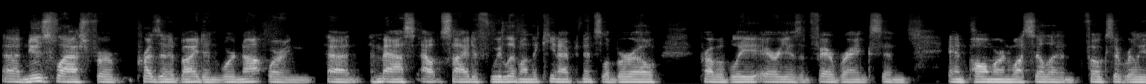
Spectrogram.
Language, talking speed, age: English, 165 wpm, 40-59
